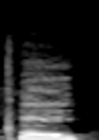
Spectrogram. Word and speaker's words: coup: I know it has a P on the end, but the P is silent.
